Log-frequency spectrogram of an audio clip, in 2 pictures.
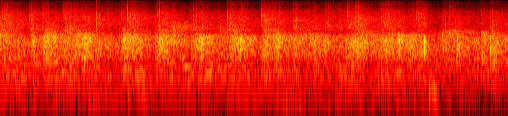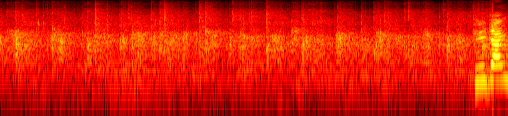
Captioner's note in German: Beifall Freie Demokraten und vereinzelt AfD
